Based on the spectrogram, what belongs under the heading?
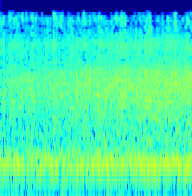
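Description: An applause sound effect: a steady wash of crowd applause, dense overlapping claps forming a loud, even crackle that holds constant for the full two seconds with no voices.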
